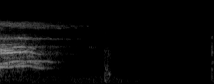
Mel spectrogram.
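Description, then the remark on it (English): A single drawn-out cat meow, clear, fading away over about a second, followed by quiet and a couple of faint soft knocks. “Oh, Cat.”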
